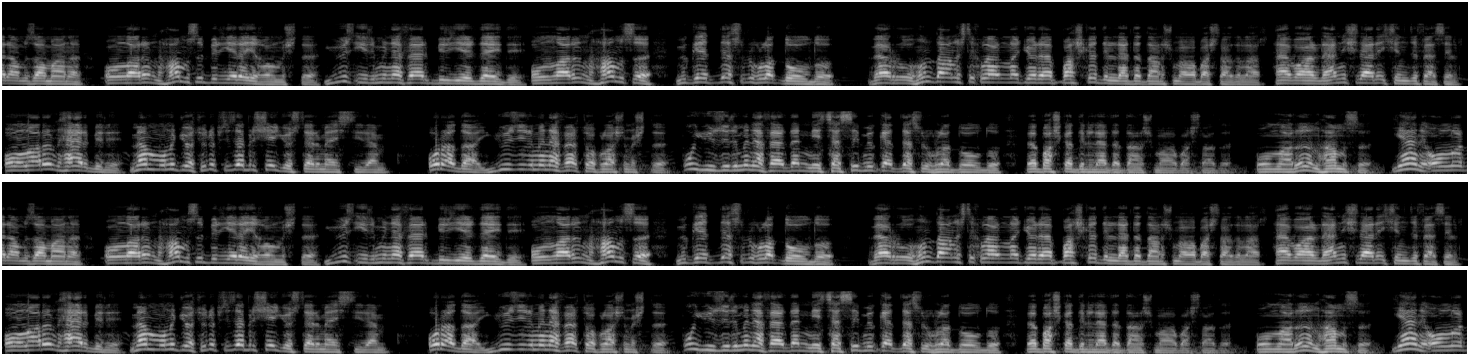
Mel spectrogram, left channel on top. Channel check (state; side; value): normal; both; correlation 0.95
